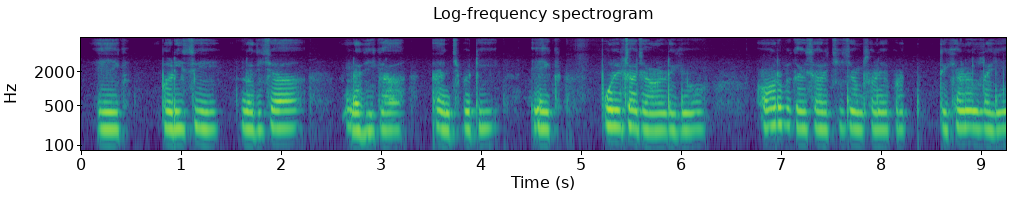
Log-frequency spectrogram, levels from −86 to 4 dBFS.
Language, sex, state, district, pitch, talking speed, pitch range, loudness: Garhwali, male, Uttarakhand, Uttarkashi, 195 Hz, 160 wpm, 190-205 Hz, -18 LUFS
